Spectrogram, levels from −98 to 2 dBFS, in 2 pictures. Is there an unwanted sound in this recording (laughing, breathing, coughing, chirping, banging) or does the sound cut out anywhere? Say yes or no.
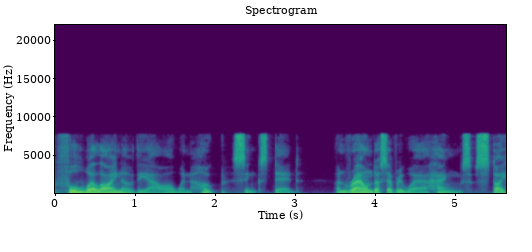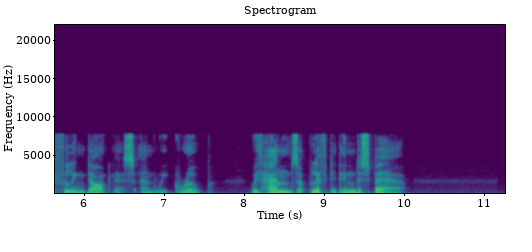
no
